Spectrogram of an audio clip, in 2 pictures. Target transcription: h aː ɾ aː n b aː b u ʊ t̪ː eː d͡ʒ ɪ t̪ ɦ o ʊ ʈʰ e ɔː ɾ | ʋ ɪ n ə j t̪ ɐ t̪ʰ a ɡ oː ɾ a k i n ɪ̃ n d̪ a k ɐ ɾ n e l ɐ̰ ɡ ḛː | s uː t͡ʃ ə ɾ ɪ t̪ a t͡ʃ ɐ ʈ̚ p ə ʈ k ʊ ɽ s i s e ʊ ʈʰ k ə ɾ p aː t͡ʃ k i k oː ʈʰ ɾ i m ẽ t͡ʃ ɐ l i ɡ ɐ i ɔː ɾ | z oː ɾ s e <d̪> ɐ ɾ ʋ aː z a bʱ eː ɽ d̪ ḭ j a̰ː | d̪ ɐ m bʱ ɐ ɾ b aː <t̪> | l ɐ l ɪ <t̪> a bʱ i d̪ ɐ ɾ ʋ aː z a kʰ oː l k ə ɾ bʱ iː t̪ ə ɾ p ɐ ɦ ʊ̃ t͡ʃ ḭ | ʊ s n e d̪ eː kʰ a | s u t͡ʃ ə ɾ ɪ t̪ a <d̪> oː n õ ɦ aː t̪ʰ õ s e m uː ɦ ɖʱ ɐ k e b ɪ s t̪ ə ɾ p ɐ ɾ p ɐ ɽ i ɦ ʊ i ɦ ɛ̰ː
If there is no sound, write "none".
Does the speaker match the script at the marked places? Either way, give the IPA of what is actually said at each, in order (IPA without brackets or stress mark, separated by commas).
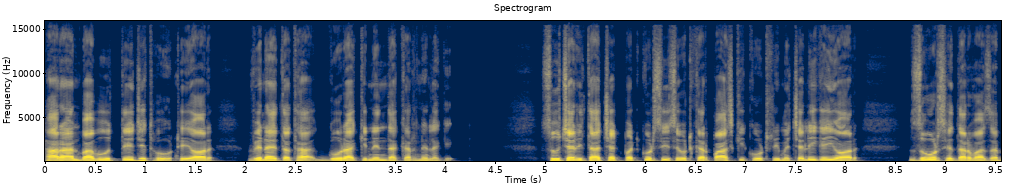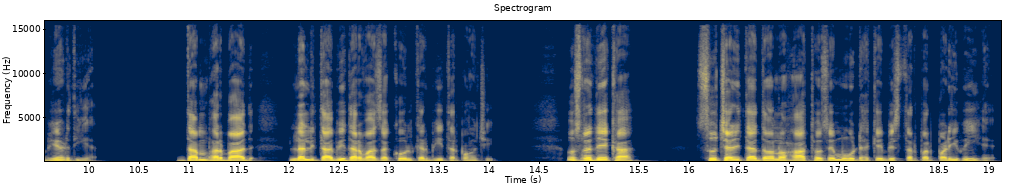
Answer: d̪, d̪, t̪, d̪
